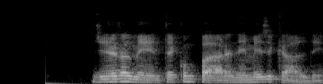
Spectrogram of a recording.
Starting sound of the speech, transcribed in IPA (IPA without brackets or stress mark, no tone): d͡ʒ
